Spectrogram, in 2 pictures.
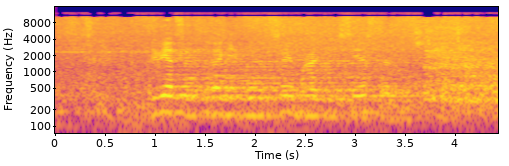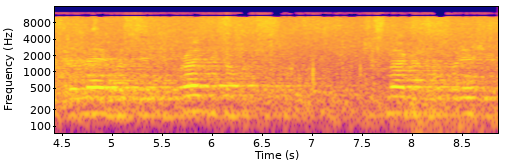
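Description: An older man chants loudly in a resonant voice in an echoing hall.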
